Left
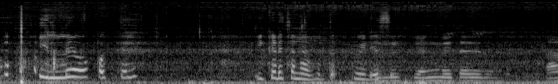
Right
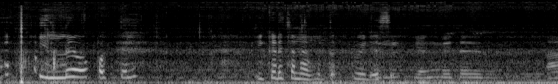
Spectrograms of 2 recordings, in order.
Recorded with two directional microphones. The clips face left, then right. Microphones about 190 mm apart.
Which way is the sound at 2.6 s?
15° left (ahead or behind).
